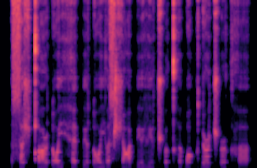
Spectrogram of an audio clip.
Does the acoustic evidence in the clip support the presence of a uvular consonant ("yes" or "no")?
yes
